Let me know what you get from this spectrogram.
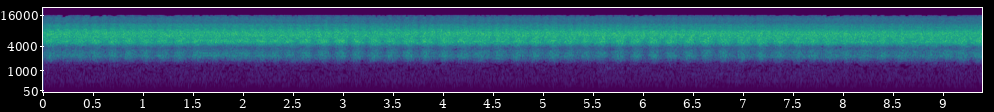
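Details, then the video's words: Cicadas produce an uninterrupted shrill buzz, high and noisy, with soft throbbing beats about three per second and a level intensity; no other sounds. "Scintillating Cicadas 1 hour White Noise"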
